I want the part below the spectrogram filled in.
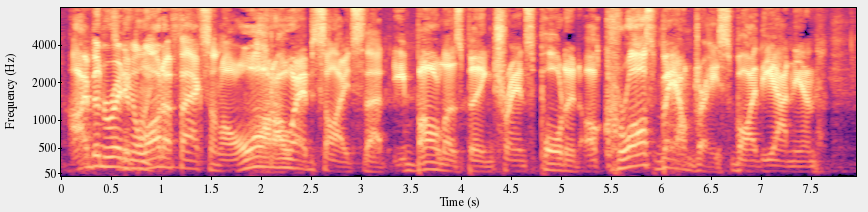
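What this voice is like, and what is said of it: Put-on Australian accent. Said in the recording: “You have such an authentic accent. What part of Australia are you from?”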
